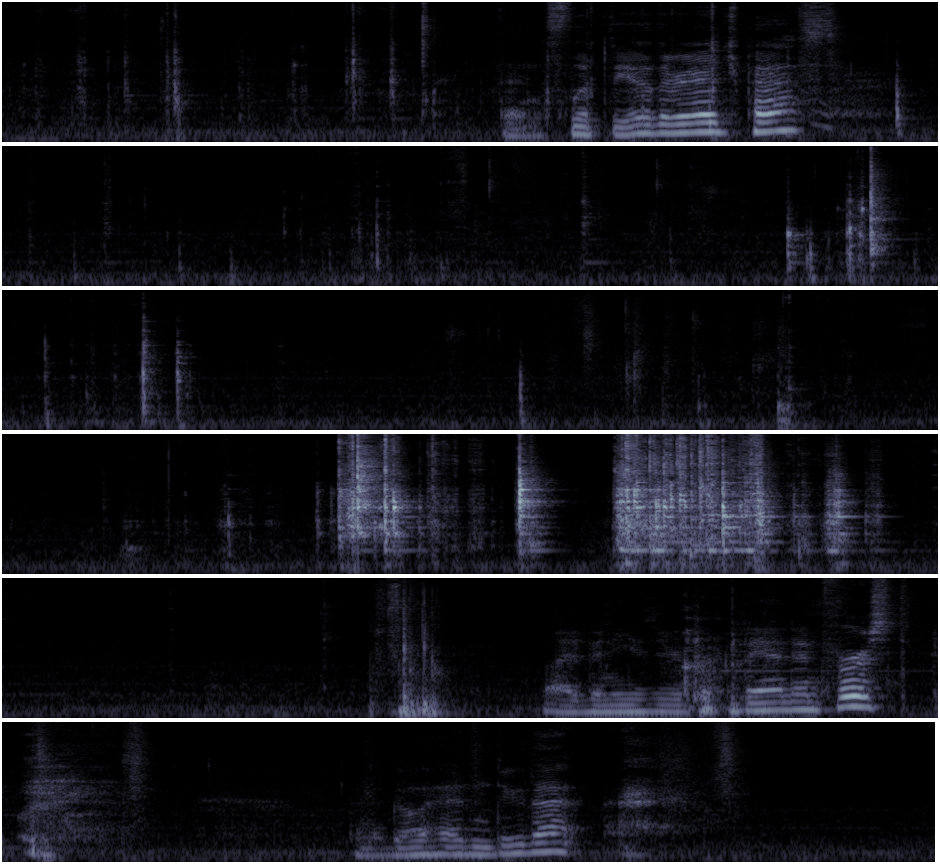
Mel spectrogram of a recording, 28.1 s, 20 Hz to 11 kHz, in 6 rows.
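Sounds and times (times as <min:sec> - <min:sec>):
metal parts clattering: 0:15.6 - 0:18.5.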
